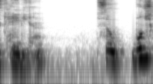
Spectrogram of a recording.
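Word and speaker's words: Cadeon: pronounce his name kadian in my brain when i read it i pronounce it uh caden i don't i don't i think in the audio version they his name is kadian so we'll just call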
